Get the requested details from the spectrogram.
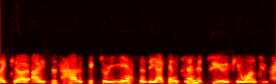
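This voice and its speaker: A woman with a French Canadian accent makes very wide swings in pitch. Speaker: race car driver and poker player. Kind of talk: interview. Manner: halting, many fillers; animated.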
